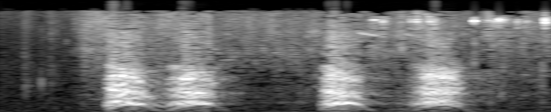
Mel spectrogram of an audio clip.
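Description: A dog barks four times in two quick pairs, loud and close, with short gaps between the pairs and a faint background hum.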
